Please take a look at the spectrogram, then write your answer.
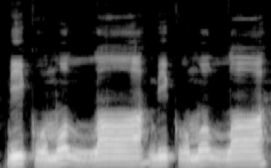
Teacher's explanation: maka kalimat Allah dibaca tabkhim, dibaca tebal. Nah, maka ini ada kalimat Allah, di belakangnya ada huruf yang berbaris dhammah atau memiliki tanda baca dhammah, maka Allah dibaca tebal.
